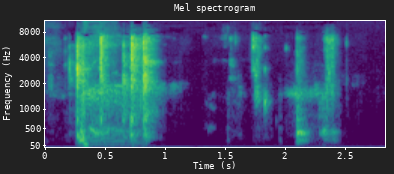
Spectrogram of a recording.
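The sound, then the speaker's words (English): Keystrokes on a computer keyboard as someone types a search query. Two short bursts of quick clicking are separated by a brief pause. “As I type it into fucking Google.”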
